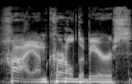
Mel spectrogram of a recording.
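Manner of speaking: put-on plain American accent. Mocking a gimmick meant to be South African: Colonel DeBeers in plain American accent. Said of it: "In a regular American accent".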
